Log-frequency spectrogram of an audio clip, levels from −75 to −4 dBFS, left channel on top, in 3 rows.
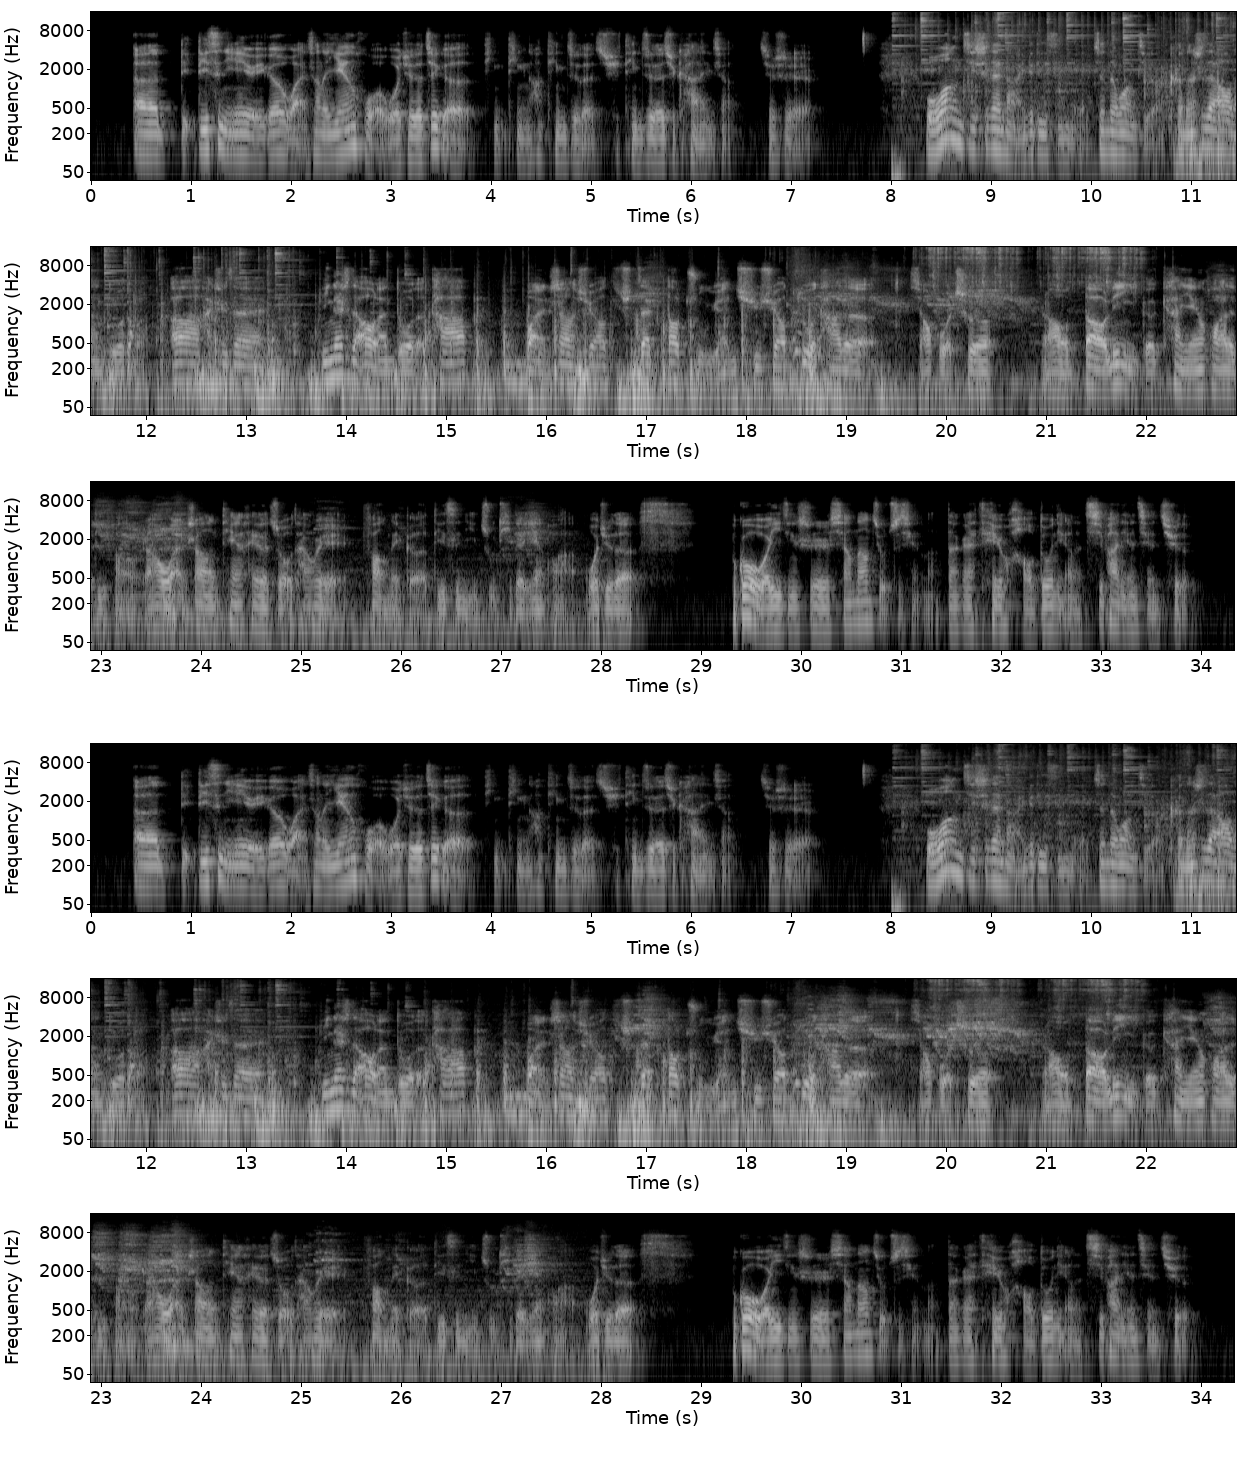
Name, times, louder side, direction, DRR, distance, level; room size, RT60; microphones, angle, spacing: voice 1, 0.4-6.4 6.7-7.2 7.9-12.0 12.2-13.2 13.8-15.2 15.8-19.3 19.6-20.5 21.0-28.9 29.3-33.9, left 3 dB, 25° left, 0.6 m, -32 dB
sound 1, 8.0-22.3, left 4 dB, 45° left, 1.2 m, -34 dB
Bird, 15.1-28.1, right 4 dB, 55° right, 2.1 m, -39 dB
7.8 x 4.4 x 4.6 m
head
